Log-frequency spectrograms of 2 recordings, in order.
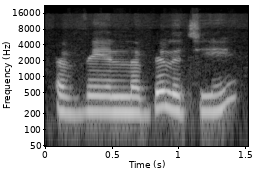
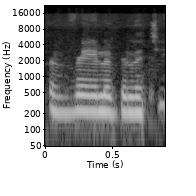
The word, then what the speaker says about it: availability: What does availability mean? Anyone tell us? What does availability mean?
